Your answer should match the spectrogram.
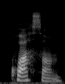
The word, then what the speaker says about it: croissant: The first way it tries to honor the original French. It sounds like um croissant.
